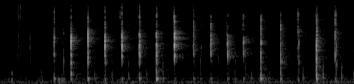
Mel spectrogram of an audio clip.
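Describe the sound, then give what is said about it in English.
A voice imitates the clicking noise of the creature in the film Alien with a rapid, steady run of sharp mouth clicks, fairly loud, about twenty crisp ticks in quick succession with no speech. “It's like that clicking noise in Alien.”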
